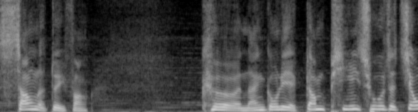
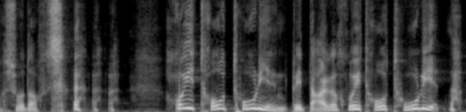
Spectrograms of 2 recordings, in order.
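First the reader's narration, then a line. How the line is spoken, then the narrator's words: Mocking laughter. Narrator (Chinese): 一阵讪笑，是李密还公孙丑笑道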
